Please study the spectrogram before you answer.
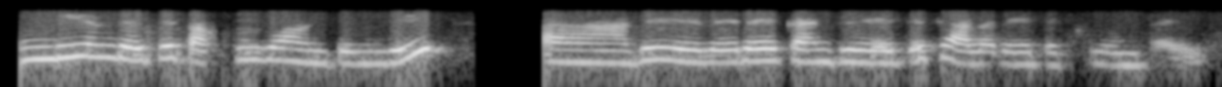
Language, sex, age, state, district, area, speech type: Telugu, female, 30-45, Andhra Pradesh, N T Rama Rao, urban, conversation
